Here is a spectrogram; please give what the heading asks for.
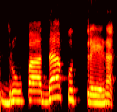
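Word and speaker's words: Drupadaputrena: So it has to be pronounced as Drupada Putrena.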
